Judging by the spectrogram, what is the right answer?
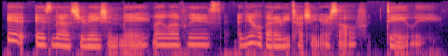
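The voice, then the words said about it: Sick-sounding voice. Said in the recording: “I got deathly sick at the beginning of the month. I'm still sick. You can probably hear it in my voice.”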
